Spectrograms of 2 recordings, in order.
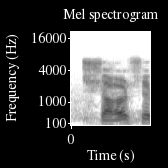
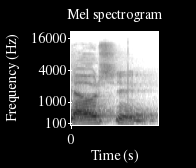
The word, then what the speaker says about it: Saoirse: Saoirse Ronan. Saoirse Ronan is correct. This is Saoirse Congrats on Ronan. the pronunciation as well, Dada.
